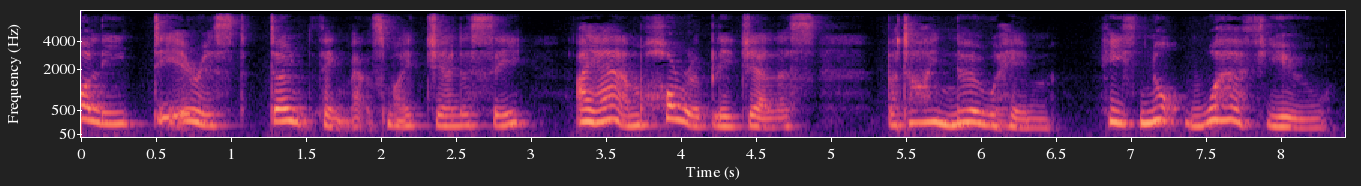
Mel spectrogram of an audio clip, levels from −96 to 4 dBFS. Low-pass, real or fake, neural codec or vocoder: 7.2 kHz; real; none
